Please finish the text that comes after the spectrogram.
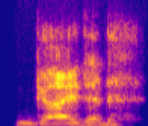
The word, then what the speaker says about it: guided: So studied with a D, guided with an id, loved with a D, hated with an id.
